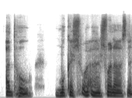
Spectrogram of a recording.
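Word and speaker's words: अधोमुखश्वानासन: Still yet to hear yoga teachers say it right. I'm trying to instill it in people. Adho Mukha Svanasana. So the Adho bit is the bit people often get wrong. And Adho means down.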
